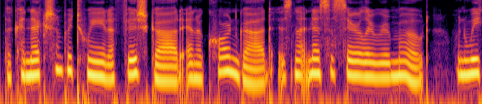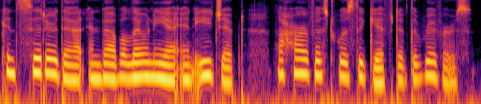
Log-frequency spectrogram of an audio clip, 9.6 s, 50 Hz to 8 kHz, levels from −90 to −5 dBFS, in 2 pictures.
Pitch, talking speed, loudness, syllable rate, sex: 190 Hz, 185 wpm, -17 LUFS, 5.3 syllables/s, female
